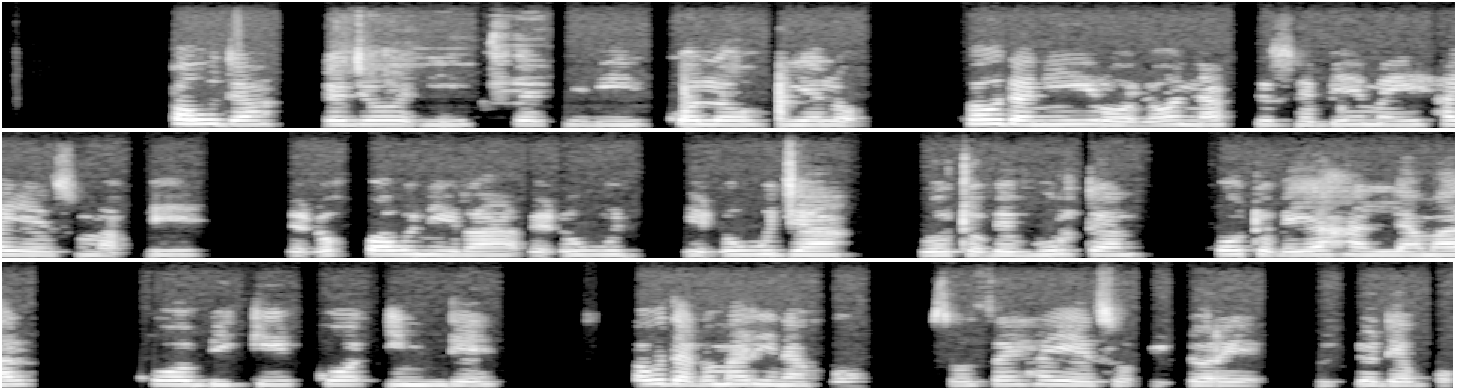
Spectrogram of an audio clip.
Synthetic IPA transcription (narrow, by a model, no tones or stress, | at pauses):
fawda | ɗɔd͡ʒoɗiseɗːiɗikɔlɔjɛlɔ | fawdaniɾɔɗɛɔnːaftiɾtabɛmajhajɛsɔmaɓːɛ | ɓɛɗɔfawniɾaɓɛ | ɓɛɗɔwud͡ʒa | ɗɔtɔɓɛvuɾtan | kɔtɔɓɛjaɦanlamaɾ | kɔbikikɔindɛ | fawdaɗɔmaɾinafɔ | sɔsajɦajɛsɔɓiɗːɔɾɛ | ɓiɗɔdɛbːɔ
